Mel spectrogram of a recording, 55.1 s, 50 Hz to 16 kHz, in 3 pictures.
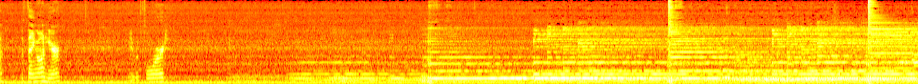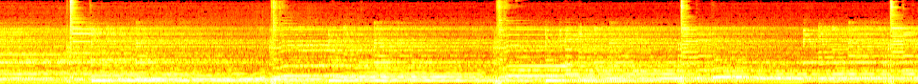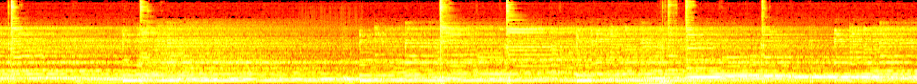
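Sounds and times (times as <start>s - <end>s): ambient electric guitar notes: 0.0s - 55.0s
sharply picked guitar notes: 4.5s - 55.0s.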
